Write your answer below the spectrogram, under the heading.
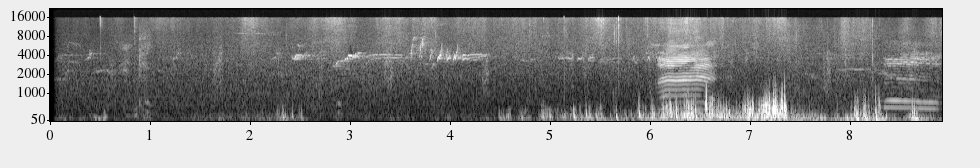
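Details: Zwartbles lambs, settled after weaning, graze in an orchard in County Kilkenny, Ireland, on an evening in beautiful light; steady low munching and rustling builds, then one clear wavering bleat and a shorter second call near the end.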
